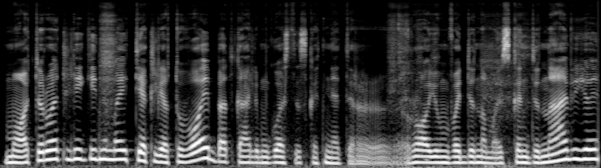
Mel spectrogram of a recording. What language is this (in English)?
Lithuanian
